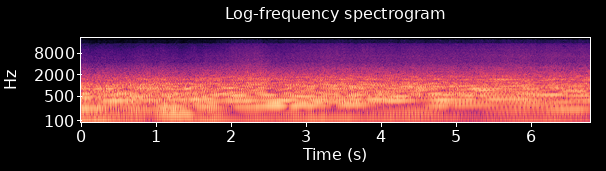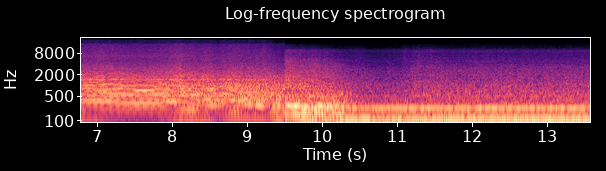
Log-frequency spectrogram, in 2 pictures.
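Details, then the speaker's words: 1972 Dodge police car 440 big-block V8 on dyno, warm-up: deep rumble climbing through several revs, then dropping to a steady, even idle; healthy, smooth-running engine. "Sounds like a 440, doesn't it?"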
